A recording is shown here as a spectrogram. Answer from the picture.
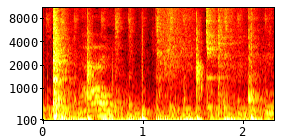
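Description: Spoon and dishes clinking as ground-meat filling is spooned onto flour tortillas, over background music with a steady beat.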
